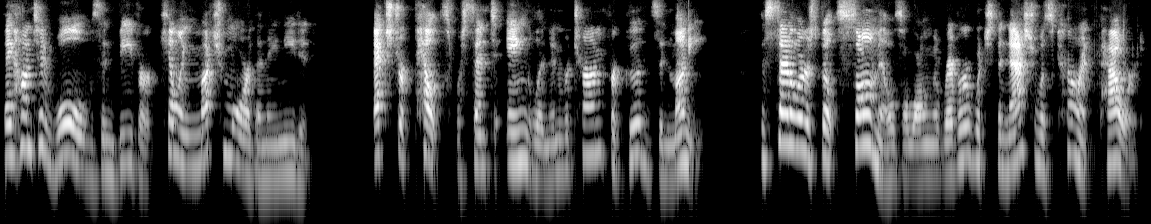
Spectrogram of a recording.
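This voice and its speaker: A woman reading a children's picture book aloud like a teacher, with clear phrasing and expressive, instructive delivery. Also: medium pitch, normal speed. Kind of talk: storybook read-aloud for children.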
